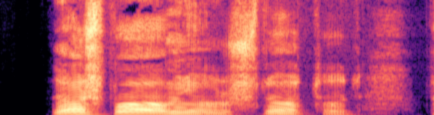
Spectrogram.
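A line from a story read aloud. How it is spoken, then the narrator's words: Grumbling under breath. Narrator (Russian): проворчал себе под нос Петрушка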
